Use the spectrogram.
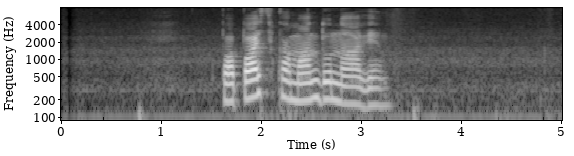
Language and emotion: Russian, neutral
